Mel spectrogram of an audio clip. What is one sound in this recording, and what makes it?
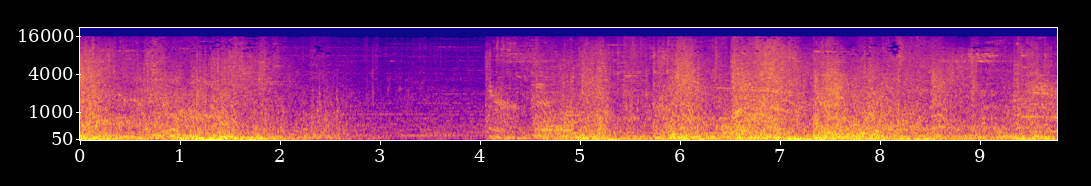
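Video game spells and blasts crackle and boom in a rapid fight.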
